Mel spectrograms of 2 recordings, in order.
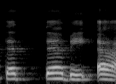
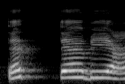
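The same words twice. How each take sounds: First: തത്തബിഅ ending in a glottal catch; hamza-like ain, wrong. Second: തത്തബിഅ ending in a clear throat ain. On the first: Teacher shows the wrong തത്തബിഅ. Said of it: "ഹംസയുടെ സൗണ്ടായി പോകരുത്". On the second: Teacher models തത്തബിഅ with a clear ain. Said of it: "സൗണ്ടിനെ വ്യക്തമാക്കി കൊടുക്കുക". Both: Shown as a demonstration.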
